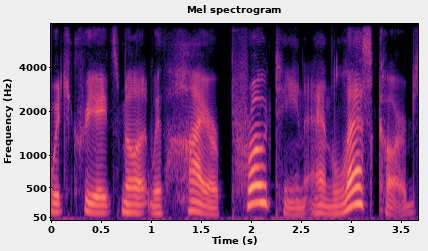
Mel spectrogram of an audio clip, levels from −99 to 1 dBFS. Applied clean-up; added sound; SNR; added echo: none; none; none; none.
